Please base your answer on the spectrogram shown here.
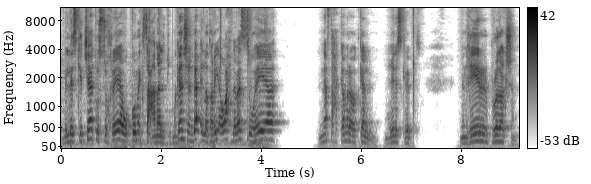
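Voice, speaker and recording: A man's voice: fairly high pitch, expressive, rapid-fire, faint music behind. A man in his twenties with an Egyptian Arabic accent, talking naturally and unscripted to the camera as a football fan host, earnest and insistent with rhetorical questions. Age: 20s.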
